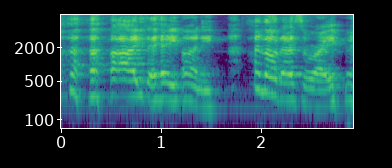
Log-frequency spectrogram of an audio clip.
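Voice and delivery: loud, high, laughing banter; laughing greeting. Real, not acted. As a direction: greet playfully through laughter. Joking greeting to viewer, laughing.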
